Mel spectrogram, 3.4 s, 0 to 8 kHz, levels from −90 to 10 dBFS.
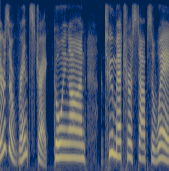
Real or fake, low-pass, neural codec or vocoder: real; 7.2 kHz; none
